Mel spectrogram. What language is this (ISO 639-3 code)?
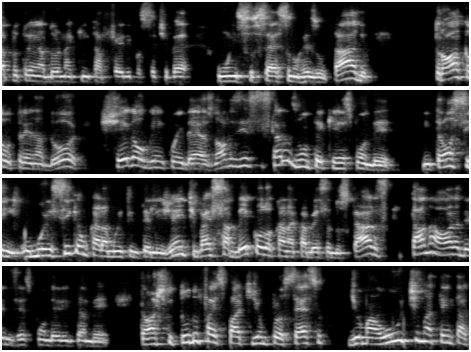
por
